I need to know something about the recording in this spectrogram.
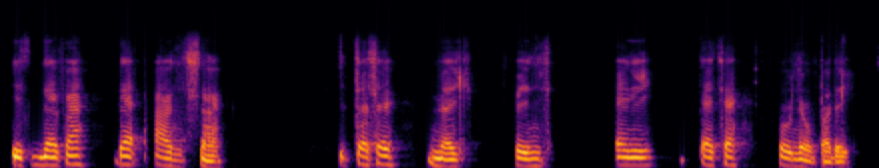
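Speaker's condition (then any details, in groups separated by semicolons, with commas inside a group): Cerebral palsy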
